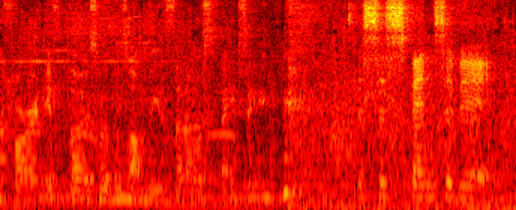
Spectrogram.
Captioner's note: laughs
